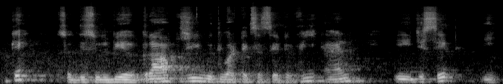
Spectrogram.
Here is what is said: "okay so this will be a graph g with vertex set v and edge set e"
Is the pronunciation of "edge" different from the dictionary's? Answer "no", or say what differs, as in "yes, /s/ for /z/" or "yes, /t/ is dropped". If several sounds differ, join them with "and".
no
